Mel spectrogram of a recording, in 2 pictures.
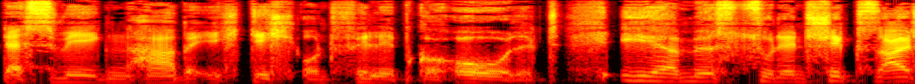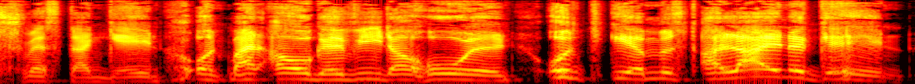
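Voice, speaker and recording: A man voicing a gruff, brusque old male ice wizard in an audiobook, curt and stern. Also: medium pitch, pushed and bright, no echo, studio quality. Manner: curt, stern, slow at times. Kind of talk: audiobook character voice.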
